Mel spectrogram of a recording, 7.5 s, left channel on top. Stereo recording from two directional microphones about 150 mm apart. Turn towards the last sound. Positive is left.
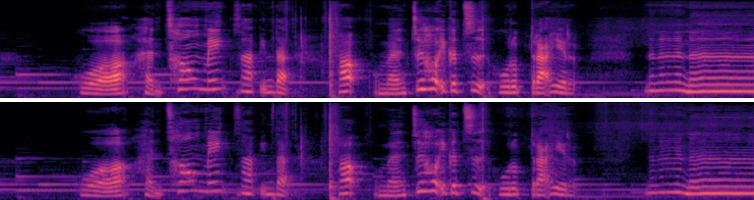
turn(degrees=40)  # may be behind; listen again after turning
